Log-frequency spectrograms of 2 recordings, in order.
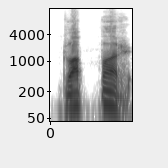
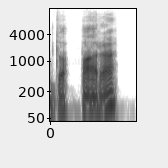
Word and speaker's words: Dwapara: Next, we have Dwapar Yuga. Dwapar is spelled D-W-A-R-A. Dwapar. The A on the end is optional. Dwapara is Dwapar. You drop the A on the end in most Sanskrit words.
